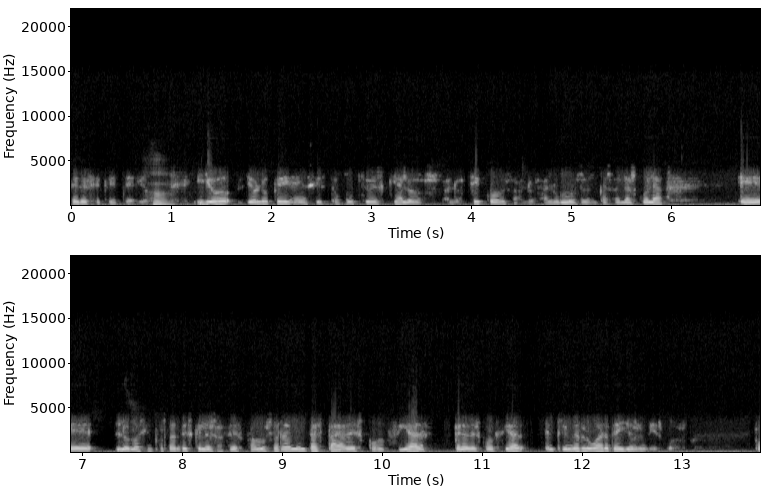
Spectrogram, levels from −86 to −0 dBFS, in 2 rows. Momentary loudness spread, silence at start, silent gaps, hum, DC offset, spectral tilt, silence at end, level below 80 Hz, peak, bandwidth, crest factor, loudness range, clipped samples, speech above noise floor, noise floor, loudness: 13 LU; 0 s; none; none; under 0.1%; -7 dB/octave; 0 s; -54 dBFS; -14 dBFS; 14.5 kHz; 14 dB; 4 LU; under 0.1%; 21 dB; -49 dBFS; -28 LUFS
